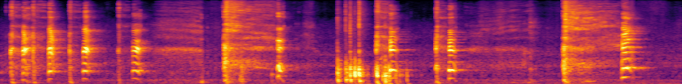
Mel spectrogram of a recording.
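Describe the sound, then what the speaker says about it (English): A person coughs repeatedly up close, a string of short harsh coughs and throat-clearing bursts with brief pauses between them. "You gotta cough at the end like I'm a noob"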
